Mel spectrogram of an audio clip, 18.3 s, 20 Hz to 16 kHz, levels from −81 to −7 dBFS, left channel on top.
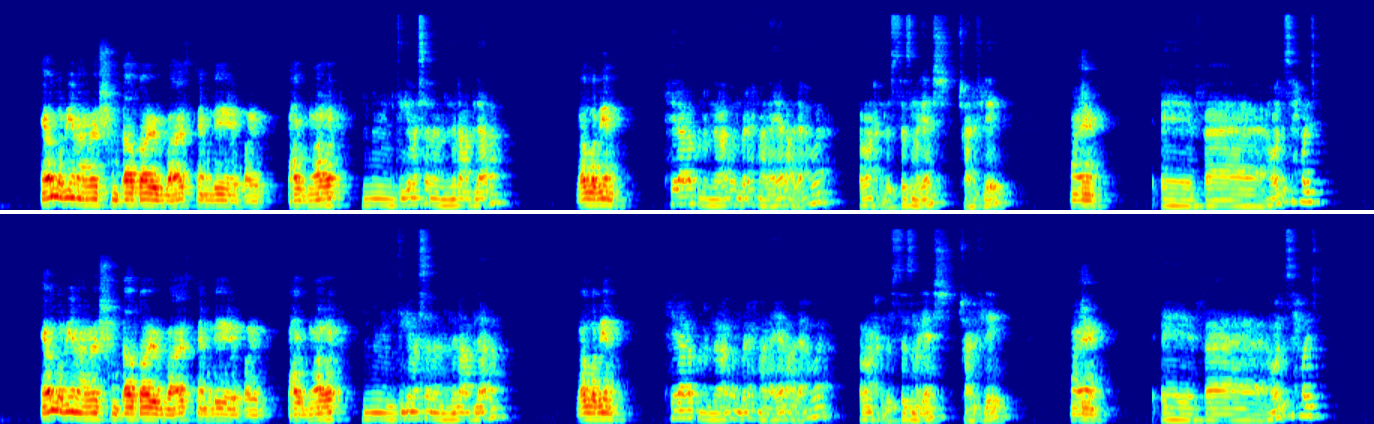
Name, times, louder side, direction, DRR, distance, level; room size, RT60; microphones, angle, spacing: voice 1, 0.5-3.5 3.8-4.6 7.7-8.2 14.3-14.6, left 1 dB, 10° left, 1 dB, 0.6 m, -19 dB
voice 2, 4.8-6.7 8.9-11.1 11.5-13.4 15.5-17.5, equal, 65° left, 3 dB, 2.2 m, -29 dB
9.4 x 7.6 x 2.3 m, 0.42 s
head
